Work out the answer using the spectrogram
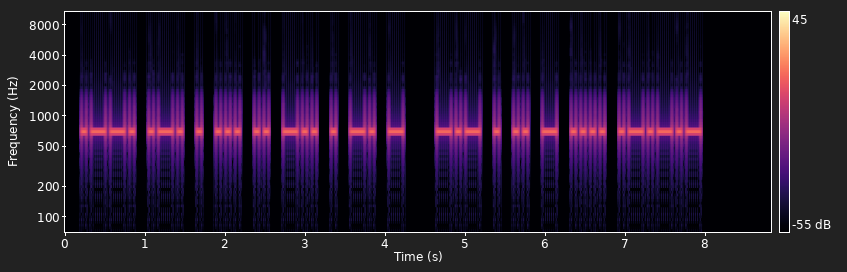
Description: Morse code, heard as a keyed tone, about 20 wpm, 700 Hz. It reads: PRESIDENT KEITH.
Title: A Sound Of Thunder 20wpm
